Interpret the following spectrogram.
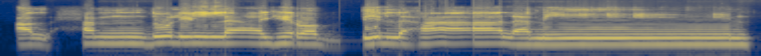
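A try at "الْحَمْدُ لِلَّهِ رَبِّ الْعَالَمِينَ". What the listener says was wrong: ঠিক আছে, কিন্তু আইন উচ্চারণটা আইন, আইন কণ্ঠনালীর মধ্য থেকে উচ্চারণ হবে আ আ।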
